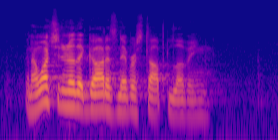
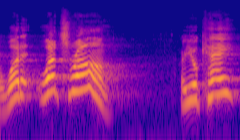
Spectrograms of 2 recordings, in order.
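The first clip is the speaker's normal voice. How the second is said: alarmed parent; 10 semitones higher, 10 dB louder than usual. Retold or imitated. Parent rushing to screaming child.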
